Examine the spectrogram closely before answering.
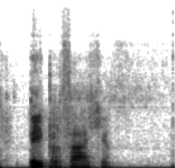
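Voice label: "pepervaatje", Dutch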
